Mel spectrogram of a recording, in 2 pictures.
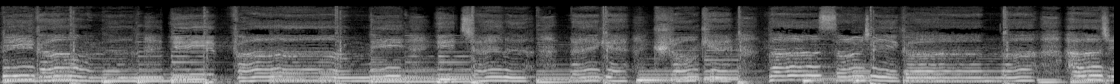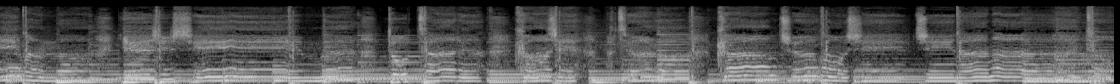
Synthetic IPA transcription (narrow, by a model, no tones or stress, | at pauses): miɡaonːɯnipʰa | mːiit͡ɕenɯnːeɡe̞kɯɾʌkʰe̞ | nasʌɭd͡ʑiɡa | nahad͡ʑimanːo | jed͡ʑuɕʰi | mːɯn | totʰaɾɯnkʌd͡ʑi | pat͡ɕʰʌɭːo | kʰamt͡ɕʰuɡoɕip̚t͡ɕinana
